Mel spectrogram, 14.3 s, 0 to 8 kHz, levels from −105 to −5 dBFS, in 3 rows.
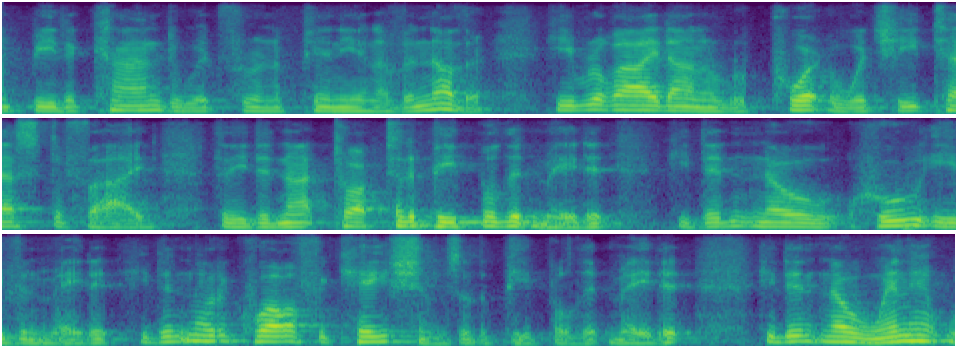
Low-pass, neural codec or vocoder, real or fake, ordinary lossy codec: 7.2 kHz; none; real; Opus, 16 kbps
